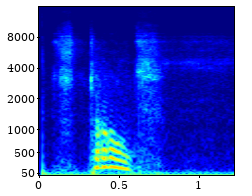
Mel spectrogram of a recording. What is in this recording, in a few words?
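"stront", Dutch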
